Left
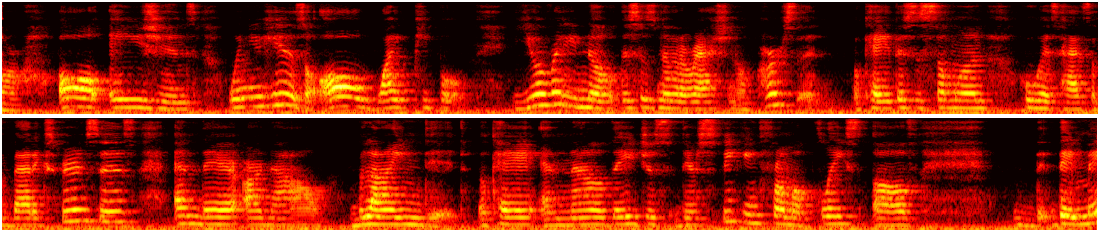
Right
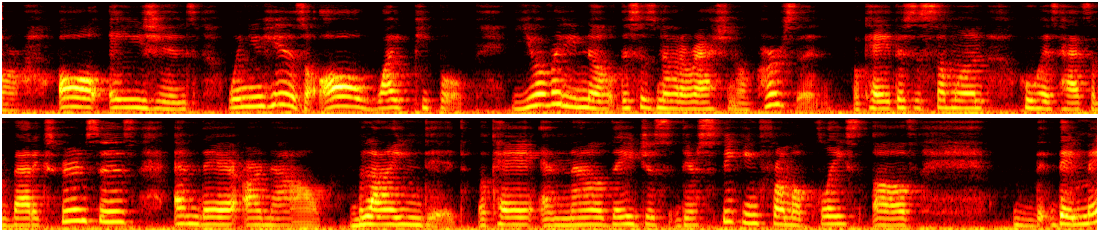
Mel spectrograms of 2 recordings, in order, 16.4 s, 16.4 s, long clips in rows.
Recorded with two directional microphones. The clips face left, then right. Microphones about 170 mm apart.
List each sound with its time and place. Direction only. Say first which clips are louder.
0.4 s a woman's voice: right 5 dB; 35° right (ahead or behind)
